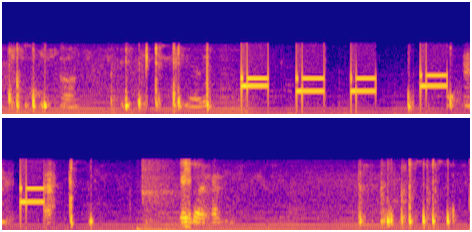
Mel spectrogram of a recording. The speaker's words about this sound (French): Vous avez votre téléphone en main, vous composez à nouveau, vous me dites ce que vous voyez, s'il vous plaît.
